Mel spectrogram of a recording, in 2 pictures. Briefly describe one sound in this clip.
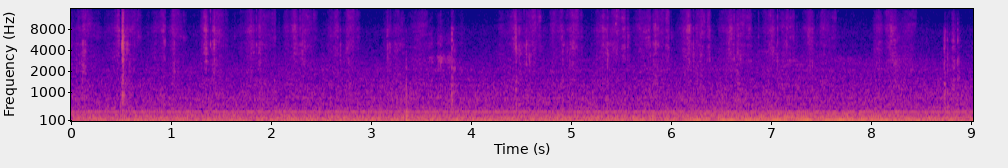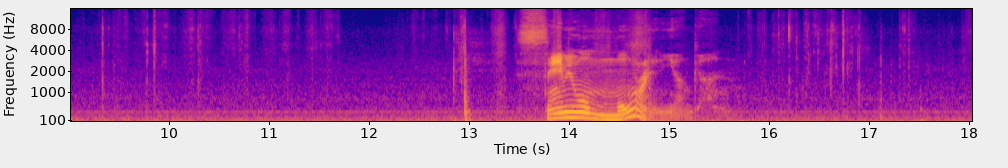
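Trading cards flick and rustle as they are shuffled by hand.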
